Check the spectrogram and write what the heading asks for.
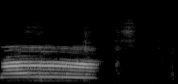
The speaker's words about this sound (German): Perfekt, dann haben wir 1, 2, 3, 3 Kühe und ein Schaf. Kommt ihr?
